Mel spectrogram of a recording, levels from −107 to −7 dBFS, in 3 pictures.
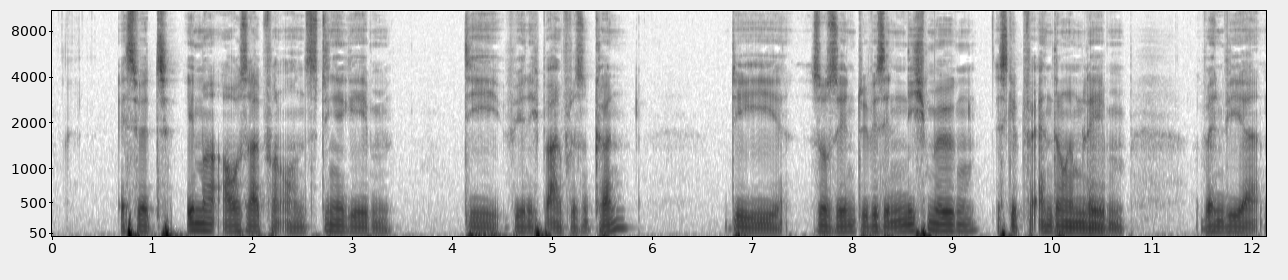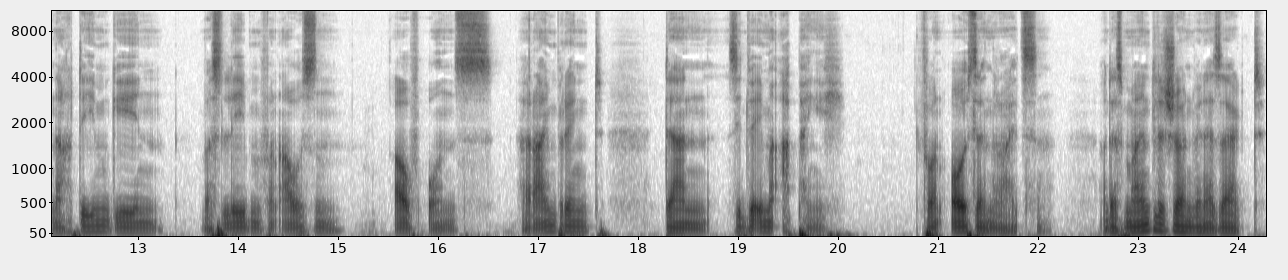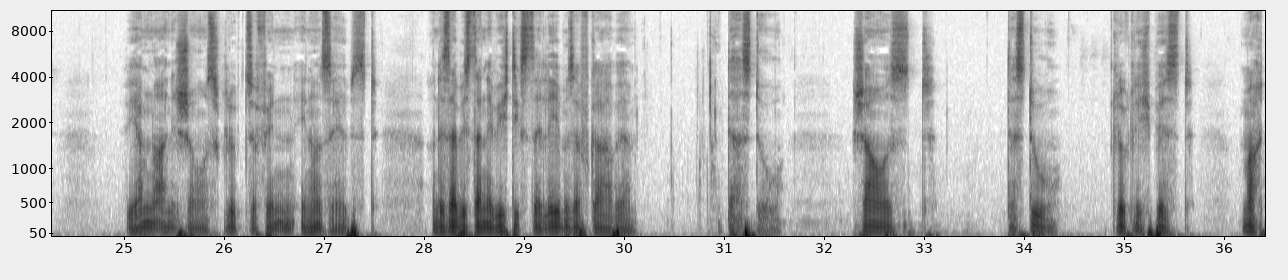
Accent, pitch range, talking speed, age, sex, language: German, 70-80 Hz, 130 wpm, 40-59, male, German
